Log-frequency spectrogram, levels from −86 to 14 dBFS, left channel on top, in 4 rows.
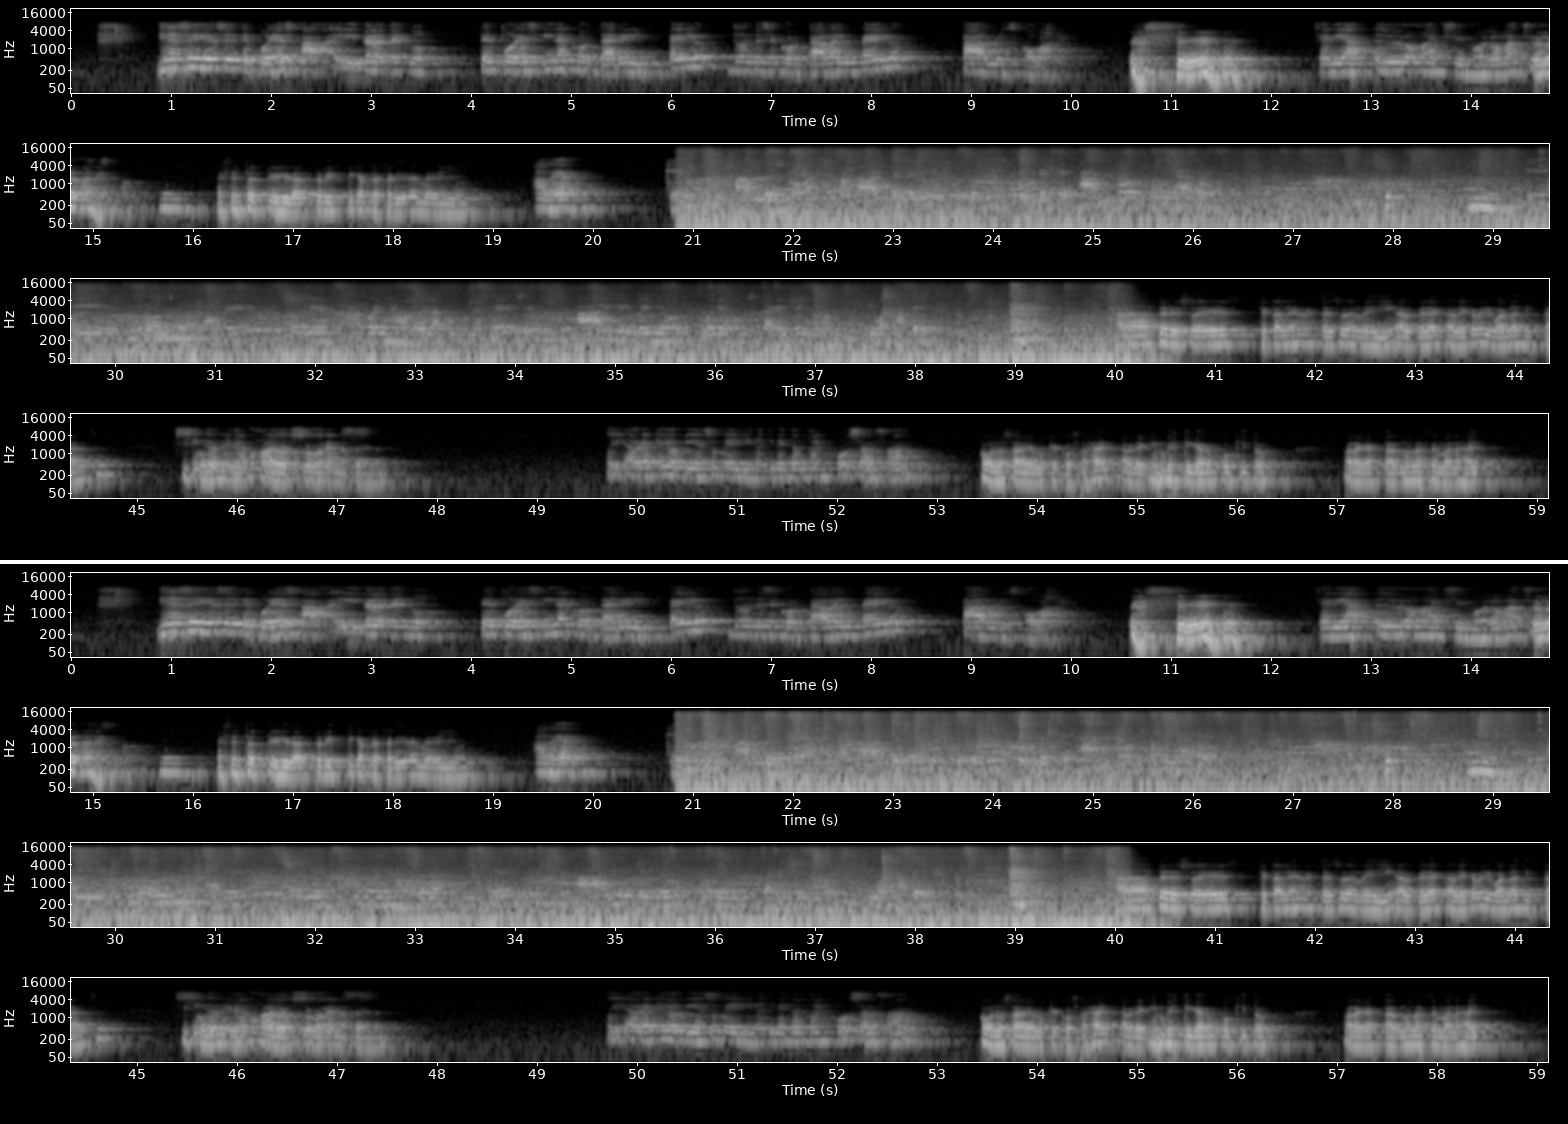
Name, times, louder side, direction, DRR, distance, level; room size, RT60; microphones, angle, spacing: voice 1, 0.9-3.6 4.1-8.3 8.9-9.9 10.7-11.0 12.5-15.0 19.4-19.9 20.7-21.0 21.4-26.2 29.3-34.2 34.6-37.2 37.5-38.1 45.4-47.0 49.7-52.7, left 1 dB, 75° left, 1 dB, 1.7 m, -29 dB
voice 2, 11.1-11.7 14.6-15.1 15.7-18.8 27.9-28.0 28.7-29.2 40.0-41.2 41.4-44.7 45.4-47.5 53.4-56.3 57.1-58.4, right 1 dB, 5° right, 7 dB, 0.4 m, -23 dB
sound 1, 20.8-40.2, right 1 dB, 50° right, 0.9 m, -26 dB
11.5 x 5.1 x 4.1 m, 0.91 s
head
